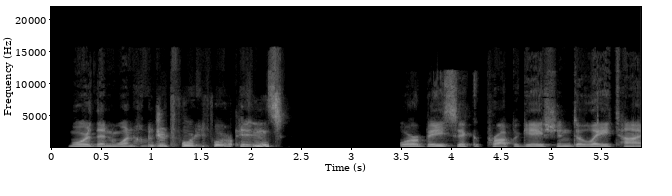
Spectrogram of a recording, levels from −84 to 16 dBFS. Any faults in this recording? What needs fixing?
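A call bitrate drop runs from 0.96 to 5.05 s, after "more than". Highs above 8 kHz vanish and the speech turns rough, which fits a fall from 32 to 7 kbps. To prevent it, give the bandwidth estimator more headroom so the encoder isn't starved.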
